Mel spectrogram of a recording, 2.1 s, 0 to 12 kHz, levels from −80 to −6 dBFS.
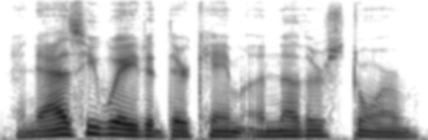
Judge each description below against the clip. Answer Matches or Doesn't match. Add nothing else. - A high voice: Doesn't match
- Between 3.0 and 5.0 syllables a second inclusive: Doesn't match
